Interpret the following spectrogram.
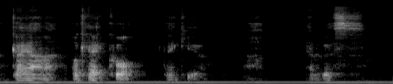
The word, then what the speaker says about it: Guyana: Yes, it's pronounced as Guyana. Guyana.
